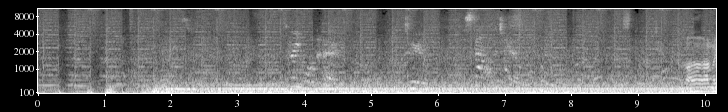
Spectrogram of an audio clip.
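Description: Background music that cuts out about a second in, followed by a London double-decker bus running, heard from inside on the upper deck: a steady low drone with a held hum.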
